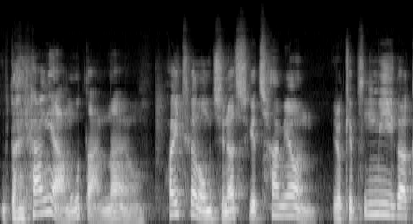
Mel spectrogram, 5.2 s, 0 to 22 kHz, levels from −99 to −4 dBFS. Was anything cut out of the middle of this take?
yes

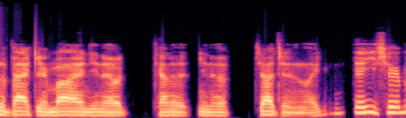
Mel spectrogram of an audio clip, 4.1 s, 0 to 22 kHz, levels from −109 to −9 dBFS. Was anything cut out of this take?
no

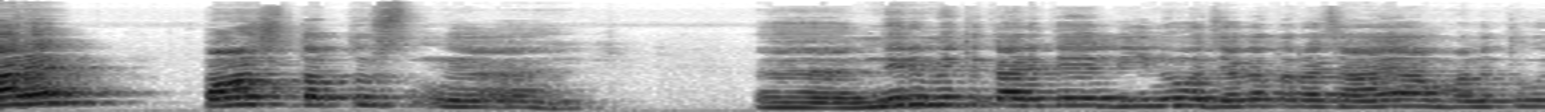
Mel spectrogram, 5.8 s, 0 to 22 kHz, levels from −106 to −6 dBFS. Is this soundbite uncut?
yes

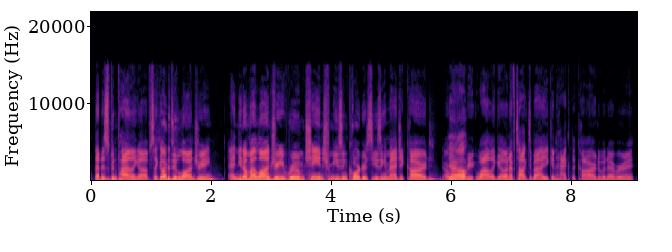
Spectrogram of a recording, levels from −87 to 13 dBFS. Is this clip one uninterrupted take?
yes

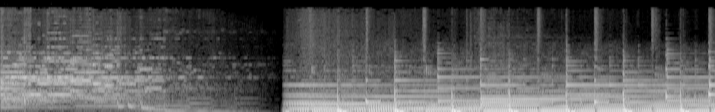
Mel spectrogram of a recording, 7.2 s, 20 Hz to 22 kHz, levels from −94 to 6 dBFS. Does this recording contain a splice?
yes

